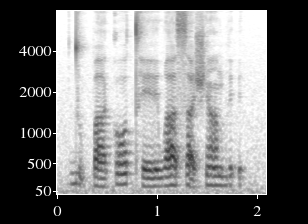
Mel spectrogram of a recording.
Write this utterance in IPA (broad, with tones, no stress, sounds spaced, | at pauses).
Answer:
d ṵ˦˨ p ä˨ k ɔ˦ tʰ e˨ ɪ̯ w ä˦ sʰ ä̰˦˨ ʃ ã˦ b ɪ˦ ʔ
